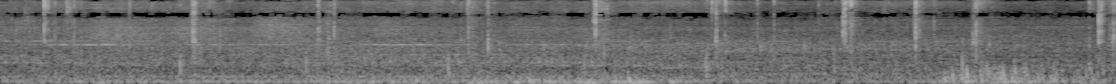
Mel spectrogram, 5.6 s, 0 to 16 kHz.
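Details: Current Kawasaki Ninja 250, which starts well: a steady low idle rumble with an uneven light ticking, about four per second, riding over it; abnormal engine noise.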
